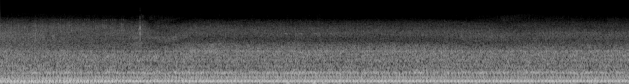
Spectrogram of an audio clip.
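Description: An engine running steadily at a constant speed, a continuous hum with no change in pitch.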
